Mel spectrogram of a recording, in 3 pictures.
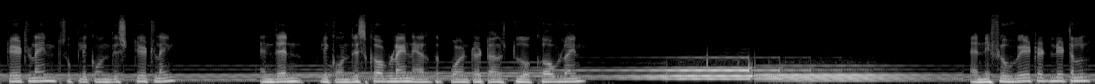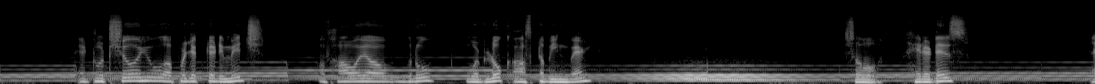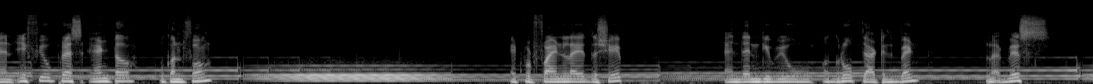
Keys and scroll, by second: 23.8 Return.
